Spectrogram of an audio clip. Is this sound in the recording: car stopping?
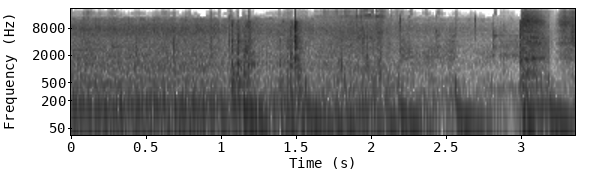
yes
